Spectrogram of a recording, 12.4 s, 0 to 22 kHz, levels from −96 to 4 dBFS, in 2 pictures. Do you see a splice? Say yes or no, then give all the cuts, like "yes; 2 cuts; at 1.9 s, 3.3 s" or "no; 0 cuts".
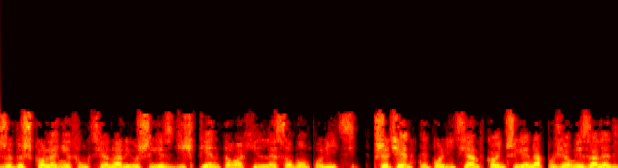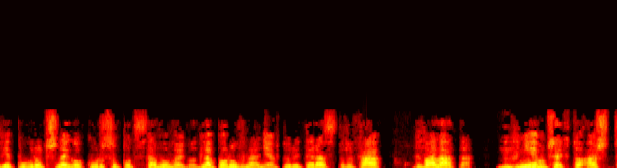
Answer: yes; 2 cuts; at 3.7 s, 8.9 s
